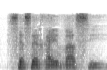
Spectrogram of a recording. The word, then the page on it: sese gaivasi: Raga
